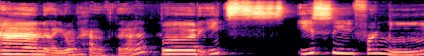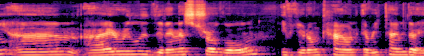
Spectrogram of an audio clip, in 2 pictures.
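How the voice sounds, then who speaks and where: Speaking with a non-native accent, a woman moves at a fairly slow pace with hardly any pauses, her medium pitch carried by lively intonation. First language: not English. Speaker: vlogger; graduate student in humanities. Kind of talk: personal vlog monologue.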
